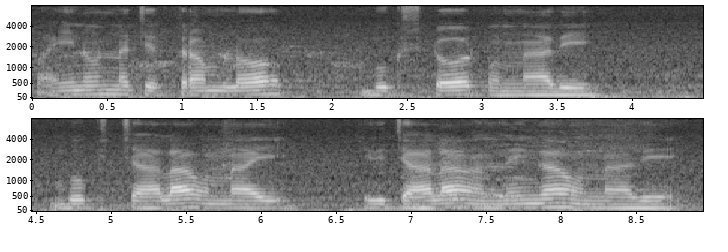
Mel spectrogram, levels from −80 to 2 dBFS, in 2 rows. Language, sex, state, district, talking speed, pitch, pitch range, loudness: Telugu, male, Andhra Pradesh, Visakhapatnam, 80 wpm, 125 Hz, 120-130 Hz, -16 LUFS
